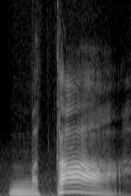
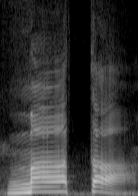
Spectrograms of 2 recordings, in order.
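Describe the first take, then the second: First: Only the second vowel is long. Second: Both vowels are long. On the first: It means obsidian. "if you put a macron over the second A" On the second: It means heap. "if you place a macron over both A's"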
